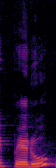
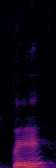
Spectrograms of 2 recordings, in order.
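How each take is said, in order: First: Said in the usual way. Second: "Perú" split in two, softly, with a long gap; syllable by syllable. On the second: Shown as a demonstration. Teacher divides the word for students, "Perú" syllable by syllable. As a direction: break "Perú" into separate syllables, quietly. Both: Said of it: "la dividimos en sílabas".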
